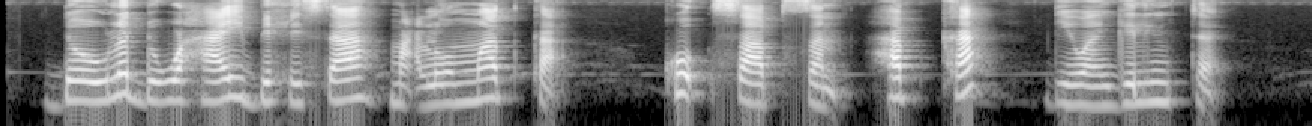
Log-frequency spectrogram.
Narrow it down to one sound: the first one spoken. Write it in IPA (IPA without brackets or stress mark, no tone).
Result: d̪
